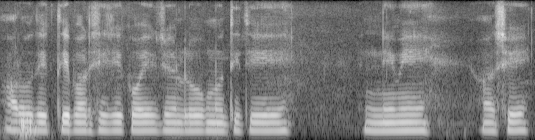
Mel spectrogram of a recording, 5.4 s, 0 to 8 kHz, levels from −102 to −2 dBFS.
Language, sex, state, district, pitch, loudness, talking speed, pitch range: Bengali, male, West Bengal, Alipurduar, 130 Hz, -21 LUFS, 110 wpm, 130-135 Hz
